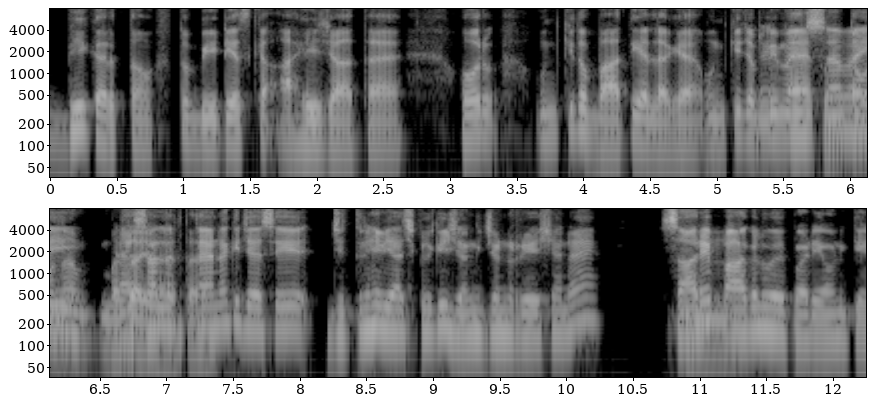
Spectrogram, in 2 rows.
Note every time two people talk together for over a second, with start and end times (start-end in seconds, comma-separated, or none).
5.3-7.4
